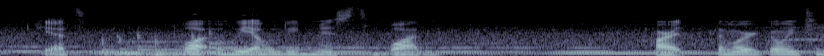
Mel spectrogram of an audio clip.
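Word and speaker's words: を: Next one is this one. Oh. The o, which is usually pronounced as o, but you write it as wo.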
